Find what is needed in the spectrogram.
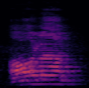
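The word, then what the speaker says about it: honour: থাকে H silent থাকে কিছু নির্দিষ্ট শব্দে এইচ সাইলেন্ট থাকে যেমন আওয়ার অনার আওয়ার অনার তারপর বলতে পারেন অন এইচ ই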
